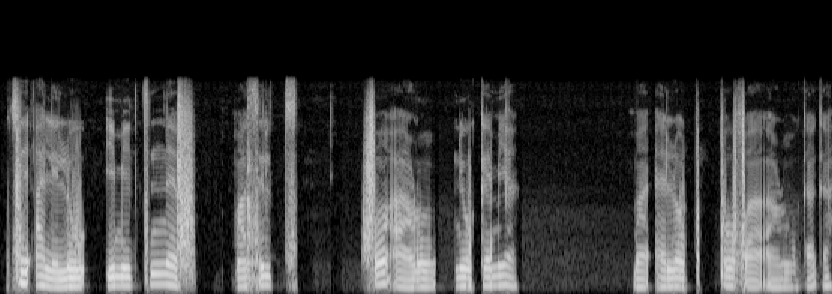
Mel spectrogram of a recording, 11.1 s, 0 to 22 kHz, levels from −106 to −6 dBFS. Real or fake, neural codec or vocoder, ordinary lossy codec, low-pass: real; none; none; 7.2 kHz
